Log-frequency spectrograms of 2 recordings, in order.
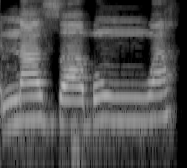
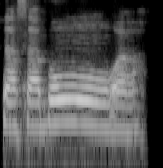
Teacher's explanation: So when waw comes after tanween, we should combine them or merge them with light nasal sound. Partial assimilation it is called.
